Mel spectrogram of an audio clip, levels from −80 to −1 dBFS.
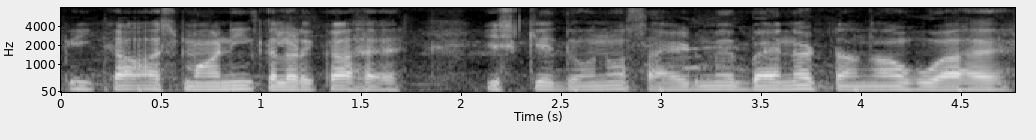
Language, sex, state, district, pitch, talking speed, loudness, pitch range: Hindi, male, Bihar, Katihar, 120 Hz, 165 wpm, -18 LUFS, 115-125 Hz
